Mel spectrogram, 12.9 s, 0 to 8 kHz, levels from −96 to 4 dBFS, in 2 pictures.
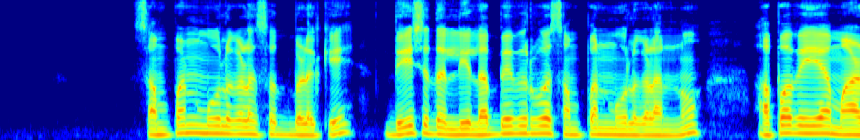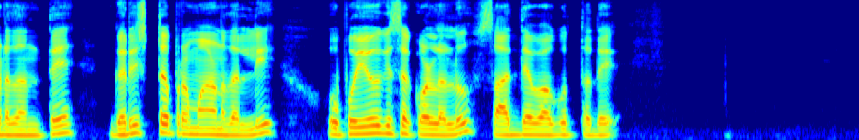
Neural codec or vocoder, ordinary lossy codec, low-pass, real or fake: none; none; none; real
